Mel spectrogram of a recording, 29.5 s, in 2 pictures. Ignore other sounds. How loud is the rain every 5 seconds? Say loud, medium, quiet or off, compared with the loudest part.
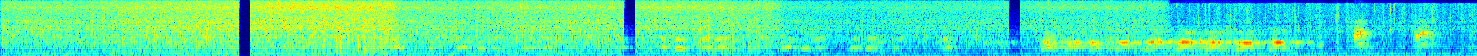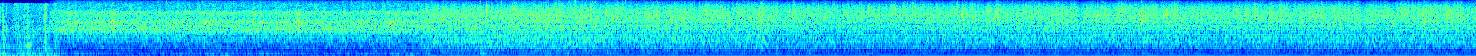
loud, medium, quiet, quiet, quiet, quiet.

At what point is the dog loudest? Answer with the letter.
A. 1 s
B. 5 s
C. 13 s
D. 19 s
C.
